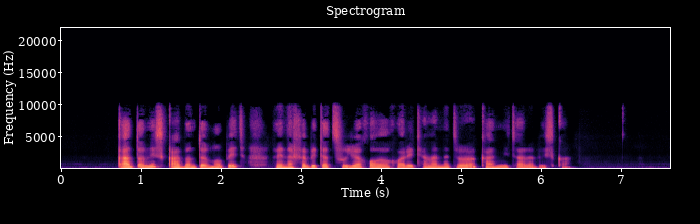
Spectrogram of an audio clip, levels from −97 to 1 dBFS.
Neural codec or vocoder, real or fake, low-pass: codec, 24 kHz, 0.9 kbps, WavTokenizer, large speech release; fake; 9.9 kHz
